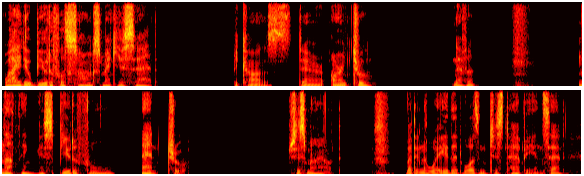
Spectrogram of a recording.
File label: english; Foer; Extremely Loud & Incredibly Close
